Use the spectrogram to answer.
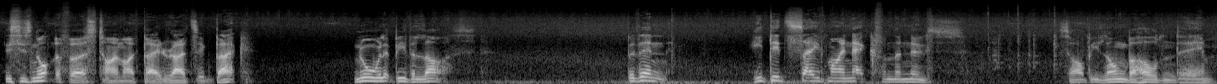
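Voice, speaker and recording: An actor playing a cynical, roguish mercenary captain in a video game, sardonic and swaggering, with a rough voice. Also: male voice, mid-range voice, sing-song, measured pace, pauses often, a bit bright, a little hiss or hum. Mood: defiant, measured. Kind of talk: dramatic video game dialogue.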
